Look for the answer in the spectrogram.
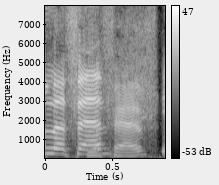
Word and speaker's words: Lefebvre: Ludo Lefebvre is in town.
